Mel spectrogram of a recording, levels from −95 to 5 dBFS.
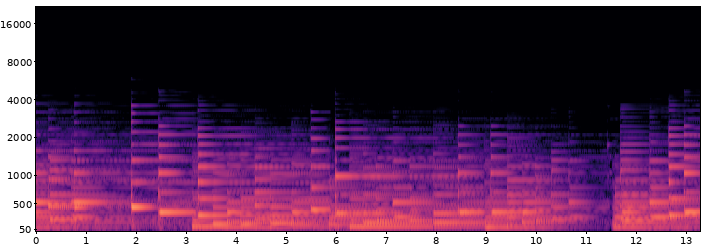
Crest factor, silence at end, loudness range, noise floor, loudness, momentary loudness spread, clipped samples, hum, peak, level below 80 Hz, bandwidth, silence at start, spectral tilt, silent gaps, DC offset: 14 dB; 0 s; 4 LU; -53 dBFS; -30 LUFS; 10 LU; under 0.1%; none; -16 dBFS; -52 dBFS; 3.8 kHz; 0 s; -10 dB/octave; none; under 0.1%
